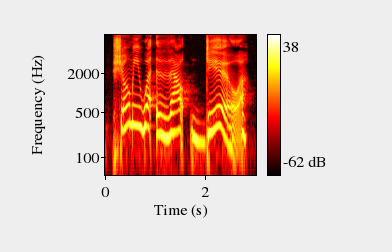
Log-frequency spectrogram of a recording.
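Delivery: very slow American Southern drawl. Trying out Elizabethan English lines in a Southern American accent. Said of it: "now I'm doing an accent".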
